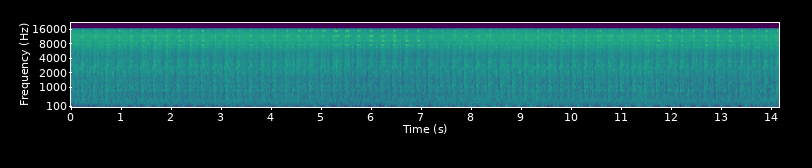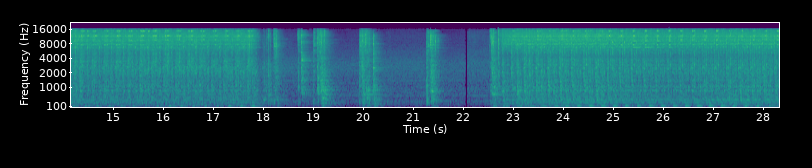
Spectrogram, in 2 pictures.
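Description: HIGHTEX 7273PLK automatic pattern sewing machine stitching through heavy harness webbing, a fast, even run of stitches. About eighteen seconds in it stops for a few seconds, with a handful of sharp clicks, and then starts stitching again.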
